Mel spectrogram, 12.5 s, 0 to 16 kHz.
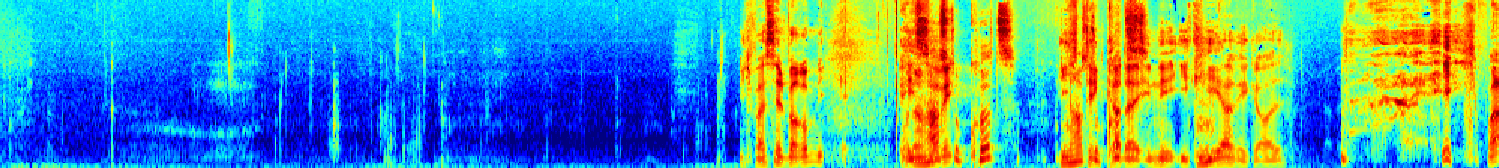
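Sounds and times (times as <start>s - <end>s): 
mouth smacks and clicks: 1.8s - 3.8s
speech: 6.2s - 10.8s, 12.0s - 12.4s
laughter: 11.2s - 12.4s.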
